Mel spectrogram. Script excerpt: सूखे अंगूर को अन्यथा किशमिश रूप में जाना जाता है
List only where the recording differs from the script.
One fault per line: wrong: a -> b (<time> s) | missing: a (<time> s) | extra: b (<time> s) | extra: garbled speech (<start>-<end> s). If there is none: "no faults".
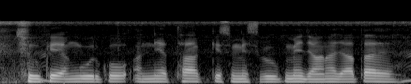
no faults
